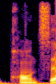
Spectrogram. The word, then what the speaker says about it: Ponce: I'm at Anthony Ponce. My last name for any new listeners here is spelled P-O-N-C-E.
